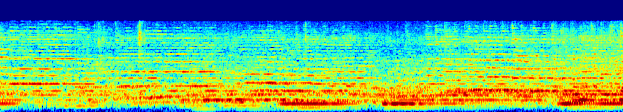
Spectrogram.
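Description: A mandolin orchestra of mandolins, mandolas, guitars and double bass playing a sustained passage of long held notes, which on mandolins are sounded as tremolo.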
